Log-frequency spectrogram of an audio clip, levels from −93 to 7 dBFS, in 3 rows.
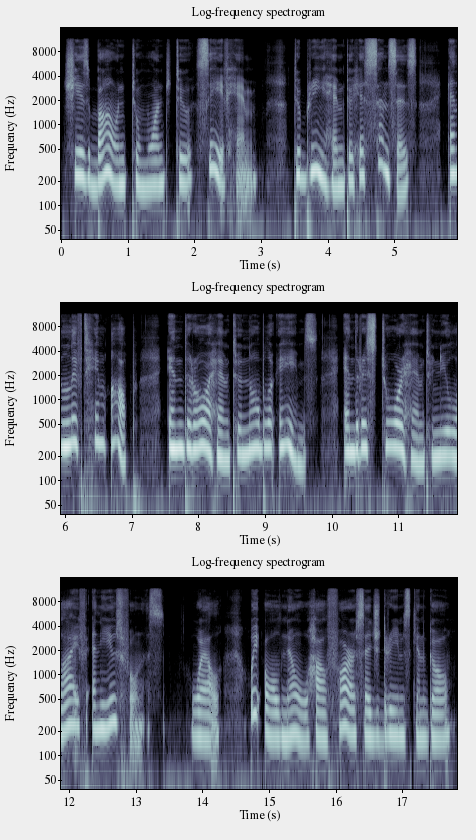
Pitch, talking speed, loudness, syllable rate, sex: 210 Hz, 140 wpm, -19 LUFS, 3.4 syllables/s, female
